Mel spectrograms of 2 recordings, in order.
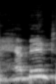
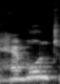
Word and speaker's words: haven't: এবার নেগেটিভটা পড়বো, দেখেন আই হ্যাভেন্ট দিয়ে পড়বেন। হ্যাঁ, এটার একটু এটা শুনবেন সবাই, আমার প্রোনাউন্সিয়েশনটা। এটা অনেকে হ্যাভন্ট বলে, হ্যাভন্ট না কিন্তু, remember I হ্যাভেন্ট done, he হ্যাজেন্ট ডান, এটাকে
